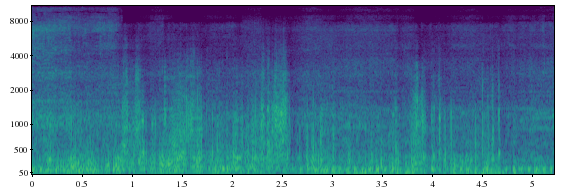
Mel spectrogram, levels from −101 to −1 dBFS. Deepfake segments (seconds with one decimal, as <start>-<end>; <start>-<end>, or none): 0.7-2.1; 2.9-5.2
